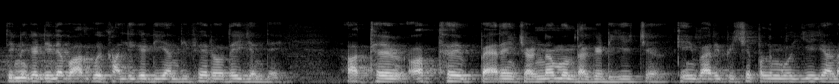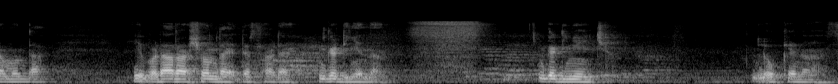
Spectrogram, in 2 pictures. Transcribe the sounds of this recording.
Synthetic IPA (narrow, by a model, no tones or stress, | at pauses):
t̪ɪnɡəɖːiːd̪aːbaːd̪koːiːkʰaːliːɡəɖːiːãːnd̪iːpʰɪɾoːd̪eiːd͡ʒand̪eː | ə̰t̪ʰːə̰t̪ʰːpɛ̰ːɾẽːt͡ʃəɽnaːmõːnd̪aːɡəɖɪjẽːt͡ʃkəĩːbaːɾiːpɪt͡ʃʰeːpələŋɡoːijeːd͡ʒaːnaːmõːnd̪aː | eːbəɽaːɾaːʃɦõːnd̪aːɪ̰d̪əɾsaːɽeːɡəɖɪjãːnãː | ɡəɖɪjãːt͡ʃ | lʔo̰ːkeːnaː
